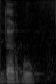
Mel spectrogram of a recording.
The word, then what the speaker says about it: Darboux: Allora, questo si chiama riferimento di Darboux, che è un francese e si legge Darboux.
